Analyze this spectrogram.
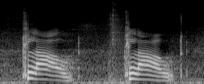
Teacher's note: So the velar sound k is the initial consonant.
